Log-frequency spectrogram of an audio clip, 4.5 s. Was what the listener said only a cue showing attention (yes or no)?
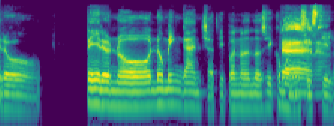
no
